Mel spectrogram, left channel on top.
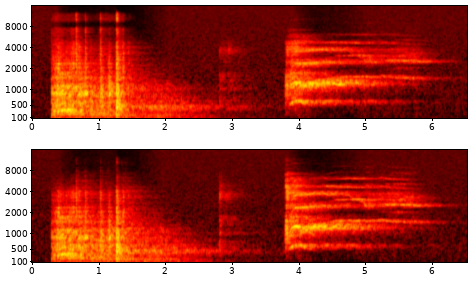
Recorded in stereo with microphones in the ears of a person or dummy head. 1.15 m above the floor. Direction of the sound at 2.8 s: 75° right (ahead or behind).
